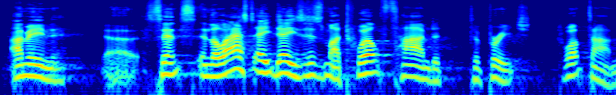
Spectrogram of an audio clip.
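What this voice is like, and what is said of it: Slightly hoarse voice. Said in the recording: “my voice sounds a little hoarse,”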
